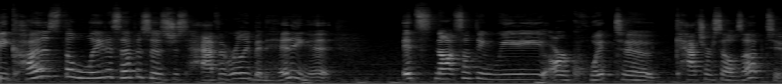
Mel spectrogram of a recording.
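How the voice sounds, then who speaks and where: In a Southern US accent, a woman uses a raised, projected voice. Her pitch is high and swings very widely. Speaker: podcast co-host. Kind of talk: casual chat.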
